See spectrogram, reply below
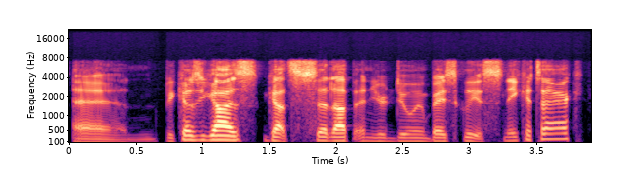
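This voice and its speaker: Halting man with a bright, clear voice. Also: medium pitch, animated, no echo, muffled recording. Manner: halting, self-correcting. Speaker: game master. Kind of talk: casual tabletop game narration and rules talk.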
